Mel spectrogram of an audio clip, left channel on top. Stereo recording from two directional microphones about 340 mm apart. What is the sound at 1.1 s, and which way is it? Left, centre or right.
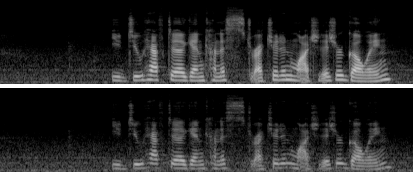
A woman's voice, left.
